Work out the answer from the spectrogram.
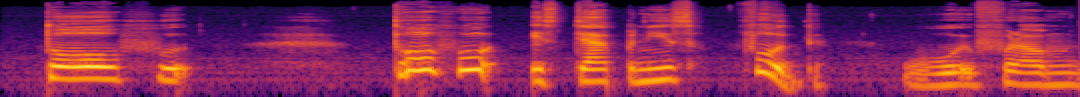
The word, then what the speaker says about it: tofu: The longer sound of this to.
